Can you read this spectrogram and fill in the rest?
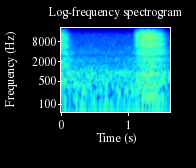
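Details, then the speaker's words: Porsche 911 under restoration, electrical check with ignition on: low steady hum with short hissing spray mid-clip as windshield washer fluid pump squirts; normal washer pump operation. "our fluid pump and then speed one you can see everybody working in there medium speed in high speed"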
